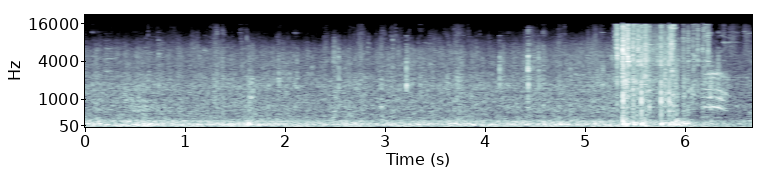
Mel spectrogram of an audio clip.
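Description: A train runs in the Call of Duty Warzone video game, making a low steady rumbling roll with faint rhythmic clattering and a louder burst of rattling noise near the end, heard at a moderate distance.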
